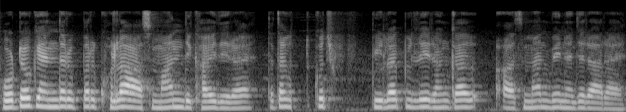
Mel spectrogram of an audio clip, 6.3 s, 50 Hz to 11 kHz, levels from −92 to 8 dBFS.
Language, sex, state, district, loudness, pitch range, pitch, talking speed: Hindi, female, Bihar, East Champaran, -19 LUFS, 185-210 Hz, 195 Hz, 200 wpm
